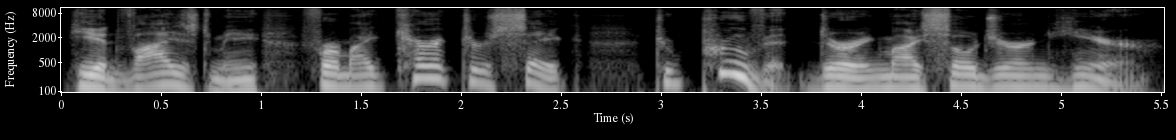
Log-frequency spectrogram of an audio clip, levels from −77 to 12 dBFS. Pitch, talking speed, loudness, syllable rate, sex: 125 Hz, 150 wpm, -18 LUFS, 4.6 syllables/s, male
